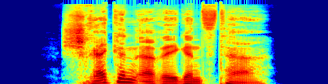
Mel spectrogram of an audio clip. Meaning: inflection of schreckenerregend: 1. strong/mixed nominative masculine singular superlative degree 2. strong genitive/dative feminine singular superlative degree
- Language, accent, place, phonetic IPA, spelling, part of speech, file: German, Germany, Berlin, [ˈʃʁɛkn̩ʔɛɐ̯ˌʁeːɡənt͡stɐ], schreckenerregendster, adjective, De-schreckenerregendster.ogg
